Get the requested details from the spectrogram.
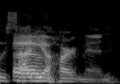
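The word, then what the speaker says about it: Saidiya Hartman: This is This is the part we edit, but we're good at uh Sidia Hartman. I don't know if I'm pronouncing that right, but Oh, Sadia Hartman.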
